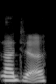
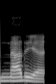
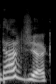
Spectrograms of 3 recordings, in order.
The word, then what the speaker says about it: Najia: And then eventually, I can't remember who, someone actually used the name but pronounced it wrong and called her Nadia. And she's still like, fucking Najia, come on, you can do this.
